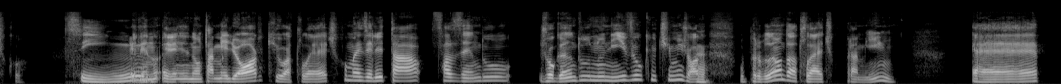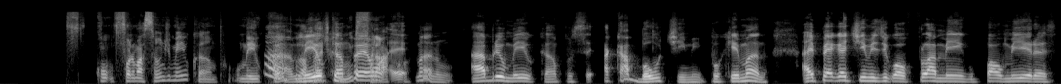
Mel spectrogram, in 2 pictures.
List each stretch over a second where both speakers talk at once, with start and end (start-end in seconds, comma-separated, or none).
13.3-14.7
